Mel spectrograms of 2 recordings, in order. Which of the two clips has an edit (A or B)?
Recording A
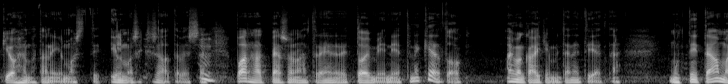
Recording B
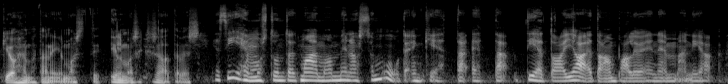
B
